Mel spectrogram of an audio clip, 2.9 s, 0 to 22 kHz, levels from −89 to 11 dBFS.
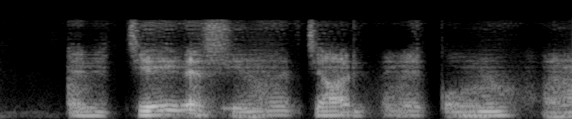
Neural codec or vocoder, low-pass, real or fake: codec, 44.1 kHz, 0.9 kbps, DAC; 10.8 kHz; fake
